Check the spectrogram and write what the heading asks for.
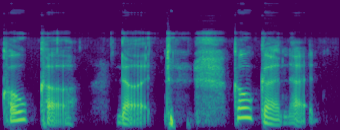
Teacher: the first o is the O cuz it's stressed and the second o is an uh because it's not stressed so it's not Coco nut it's COC nut coca nut it's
